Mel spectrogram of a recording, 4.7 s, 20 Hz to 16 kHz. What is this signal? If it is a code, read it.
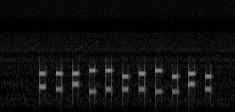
DTMF, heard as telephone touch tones, dialled by machine, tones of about 110 ms. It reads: 85036453104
